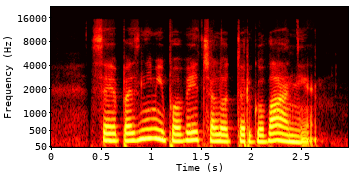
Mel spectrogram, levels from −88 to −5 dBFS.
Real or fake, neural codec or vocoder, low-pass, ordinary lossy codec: fake; vocoder, 48 kHz, 128 mel bands, Vocos; 14.4 kHz; Opus, 24 kbps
